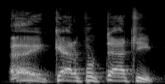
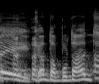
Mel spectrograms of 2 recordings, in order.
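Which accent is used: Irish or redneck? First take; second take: redneck; Irish. First: It is said in a rural redneck accent. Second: It is said in an Irish accent. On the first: "old rednecks, like" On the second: "in like an Irish accent?"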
